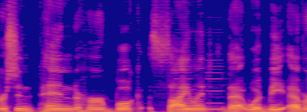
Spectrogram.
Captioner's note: beep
